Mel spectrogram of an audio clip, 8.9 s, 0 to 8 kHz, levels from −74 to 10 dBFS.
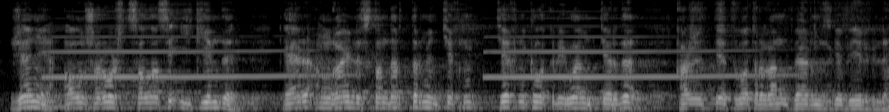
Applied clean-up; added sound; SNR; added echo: none; Wind instrument, woodwind instrument; 10 dB; reverberation time 1.8 s.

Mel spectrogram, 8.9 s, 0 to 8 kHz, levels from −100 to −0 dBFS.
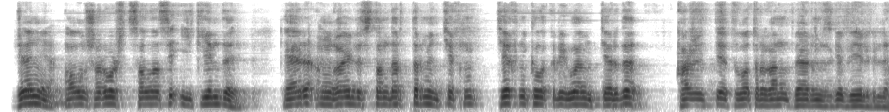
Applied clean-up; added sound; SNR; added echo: neural mask model DeepFilterNet 3.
